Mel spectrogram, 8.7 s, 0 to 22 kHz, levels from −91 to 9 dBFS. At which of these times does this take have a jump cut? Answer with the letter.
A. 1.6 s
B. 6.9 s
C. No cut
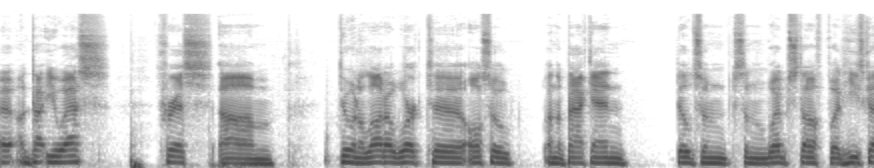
A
